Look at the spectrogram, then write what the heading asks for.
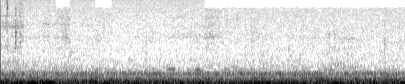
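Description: Steady low rumble inside a passenger train carriage.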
